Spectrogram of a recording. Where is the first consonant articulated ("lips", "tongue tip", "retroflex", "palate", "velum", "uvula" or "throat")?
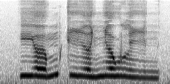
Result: palate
